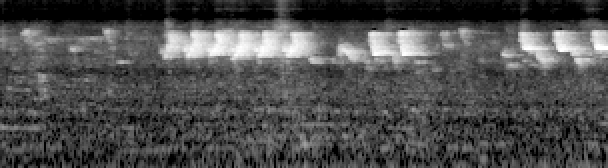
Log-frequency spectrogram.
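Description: Small songbird chirping: a fast run of high, sharp notes starting about a second and a half in, then two shorter groups of two or three notes.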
